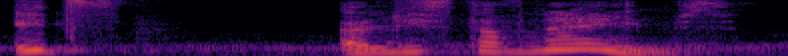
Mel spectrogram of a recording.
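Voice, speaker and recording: A man's voice: sits high, huge pitch swings, slow pace, slight background noise, full character voice. An actor playing a haughty, impatient nobleman in a video game, speaking with imperious disdain. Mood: indignant. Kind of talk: video game cutscene acting.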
